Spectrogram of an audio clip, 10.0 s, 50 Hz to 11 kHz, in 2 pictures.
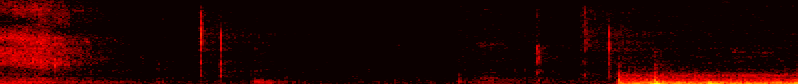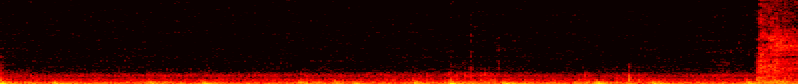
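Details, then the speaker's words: Intrauterine sound as heard by a fetus in the womb from about four and a half months after conception: low, muffled whooshing with a steady rhythmic maternal heartbeat near 65 a minute, plus breathing and stomach gurgling. "you're listening to is the sound of the baby here is in the womb all the time 24 hours a day heartbeat breathing and stomach gurgling"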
